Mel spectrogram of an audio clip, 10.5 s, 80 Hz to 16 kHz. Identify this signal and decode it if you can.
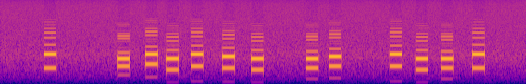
DTMF, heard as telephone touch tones, dialled by hand, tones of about 240 ms. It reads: 6 7#1951 48 9146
